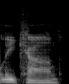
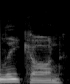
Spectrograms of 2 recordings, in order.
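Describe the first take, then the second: First: The surname sounds like the word 'khan'. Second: The surname sounds like the word 'corn'. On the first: The speaker calls it wrong. "not Lee Khan" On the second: The speaker calls it right. "I'm Lee Corn"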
